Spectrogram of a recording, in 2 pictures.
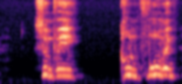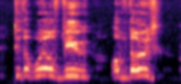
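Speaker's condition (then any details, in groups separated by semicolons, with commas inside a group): Quadriplegic cerebral palsy, severe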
